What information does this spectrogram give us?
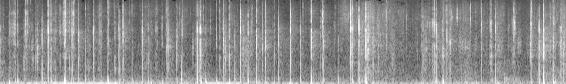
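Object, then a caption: Corn husk figurine. A dried corn husk rabbit figurine is held in both hands while fingertips and long nails scratch and crinkle its dry husk legs. Dense, bright crackling and tearing-like crinkles come in rapid bursts, with short sharp clicks and a faint low rumble underneath.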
